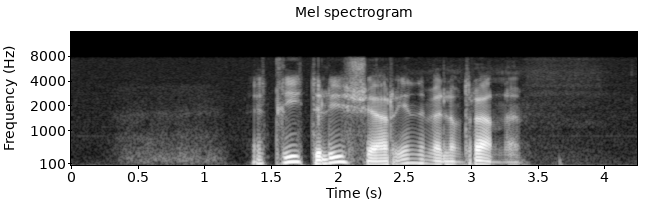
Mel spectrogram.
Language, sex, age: Norwegian, male, 51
